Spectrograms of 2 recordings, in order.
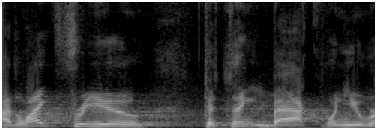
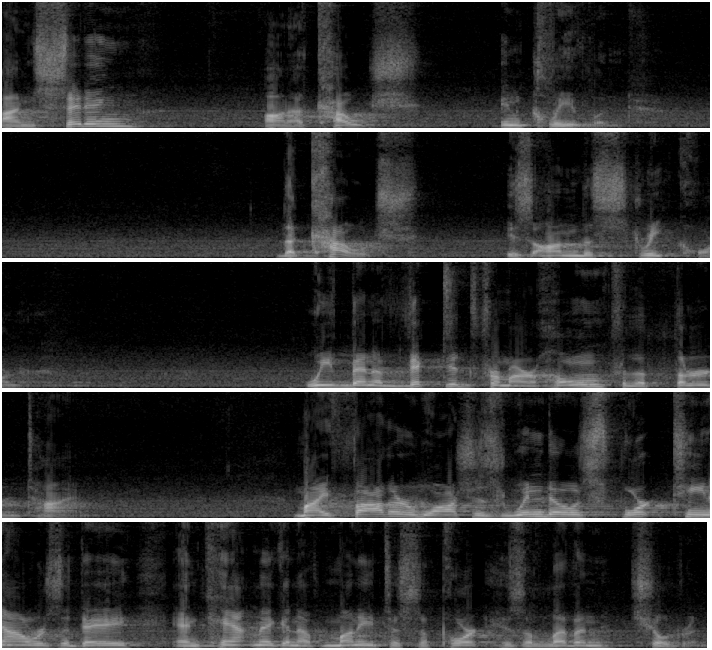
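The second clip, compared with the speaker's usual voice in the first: uncanny, ghostly, spooky, eerie voice; 2 semitones lower than usual. Retelling what the man in seat three D said, in a spooky monotone. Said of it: "started talking in a kind of spooky monotone".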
